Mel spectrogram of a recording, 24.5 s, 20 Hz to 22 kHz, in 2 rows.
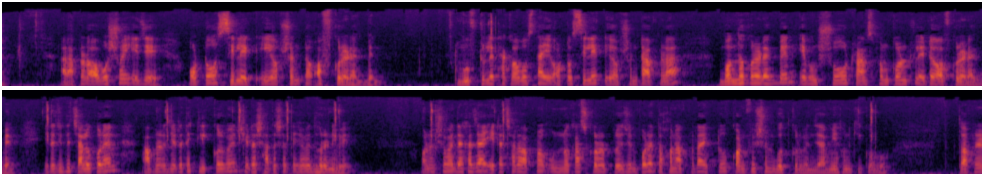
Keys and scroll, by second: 0.0 ctrl+z.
